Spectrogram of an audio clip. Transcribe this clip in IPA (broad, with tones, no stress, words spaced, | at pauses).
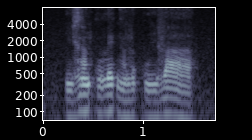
i˨ ɣã˦kʷə˧le˦ ɡã˨vo˨kʷiː˨vaː˦˨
